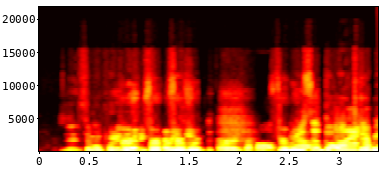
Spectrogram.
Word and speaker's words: Fairuza Balk: her first Faruka Balk. I can't say it right. Whatever. Someone put in this thing. Fairuza Balk.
